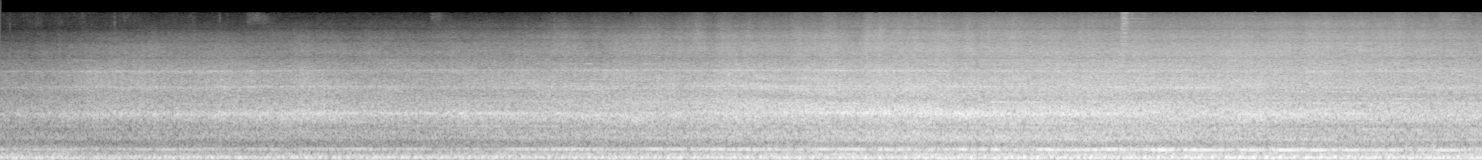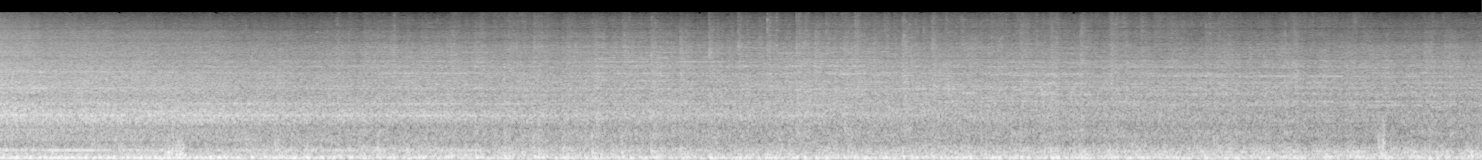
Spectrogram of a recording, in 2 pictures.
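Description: A CSX freight train passing. The diesel locomotives' engines hum and grow louder to a peak about halfway through, then the gondola cars roll by with steady wheel noise on the rails.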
